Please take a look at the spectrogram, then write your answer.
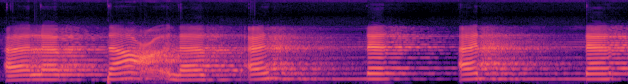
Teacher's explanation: Mim mati bertemu dengan huruf alif dinamakan hukum bacaan izhar syafawi. Izhar syafawi dibaca dengan jelas mim matinya.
